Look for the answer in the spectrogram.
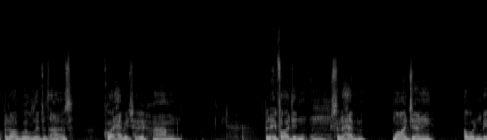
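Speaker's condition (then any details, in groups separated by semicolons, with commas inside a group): Motor neurone disease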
